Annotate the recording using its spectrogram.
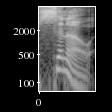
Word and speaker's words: Sinno: A-B-D-U-L-K-A-D-E-R, last name Sinno, S-I-N-N-O.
